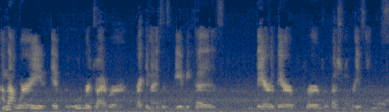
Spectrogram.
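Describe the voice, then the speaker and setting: A woman talks fairly slowly, and noticeable background noise is present throughout. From Ohio. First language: American Sign Language. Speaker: livestreamer. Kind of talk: casual chat.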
